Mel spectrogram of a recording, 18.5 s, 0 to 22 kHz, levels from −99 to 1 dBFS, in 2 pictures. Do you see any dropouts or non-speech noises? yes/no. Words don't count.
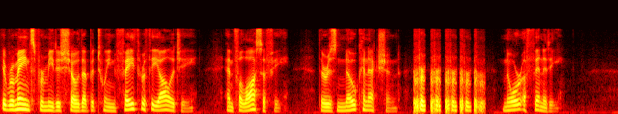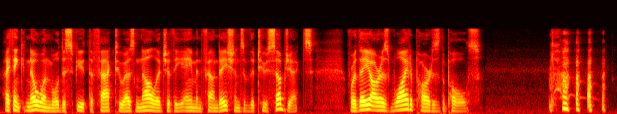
yes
